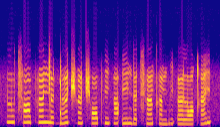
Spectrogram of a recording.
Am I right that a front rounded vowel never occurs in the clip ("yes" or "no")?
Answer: no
